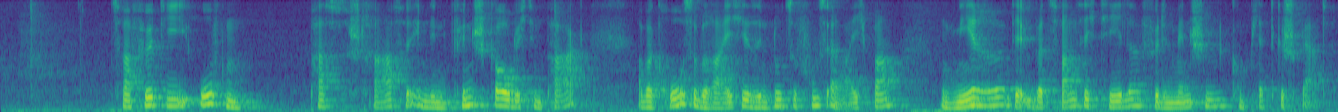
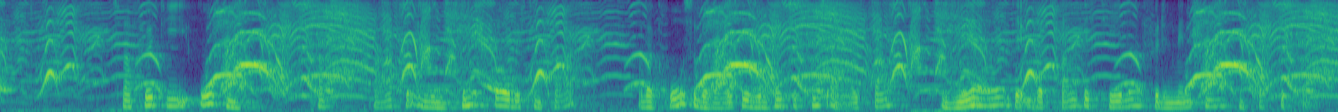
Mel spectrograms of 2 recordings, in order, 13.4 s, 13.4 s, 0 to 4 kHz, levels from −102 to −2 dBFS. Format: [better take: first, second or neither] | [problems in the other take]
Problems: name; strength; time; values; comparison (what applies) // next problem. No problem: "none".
first | background sound (Crowd / Cheering); 2 dB above the speech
